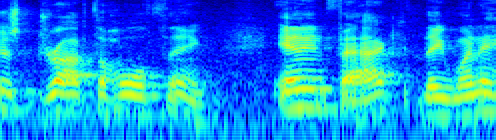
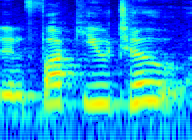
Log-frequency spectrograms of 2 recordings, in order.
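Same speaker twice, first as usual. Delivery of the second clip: walking out on the lawyer with a curse; parting curse; 8 semitones higher than usual. Retold or imitated. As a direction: toss the curse back defiantly.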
